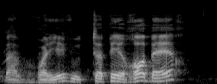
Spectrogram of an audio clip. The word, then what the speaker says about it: Robert: vous voyez vous tapez Robert Robert comme ça se prononce avec un T à la fin Robert r o B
